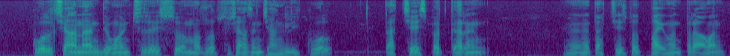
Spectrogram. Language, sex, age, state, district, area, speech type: Kashmiri, male, 18-30, Jammu and Kashmir, Anantnag, rural, spontaneous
